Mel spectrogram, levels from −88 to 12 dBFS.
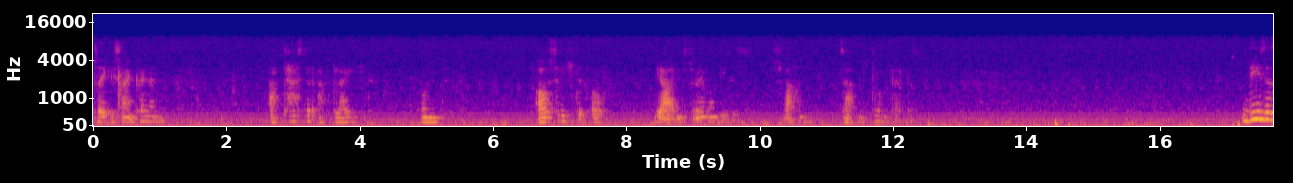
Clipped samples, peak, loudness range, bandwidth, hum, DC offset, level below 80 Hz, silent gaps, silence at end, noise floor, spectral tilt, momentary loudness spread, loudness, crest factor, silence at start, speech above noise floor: under 0.1%; 0 dBFS; 10 LU; 8.8 kHz; none; 2%; -38 dBFS; none; 0 s; -39 dBFS; -8.5 dB/octave; 20 LU; -22 LUFS; 24 dB; 0 s; 20 dB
